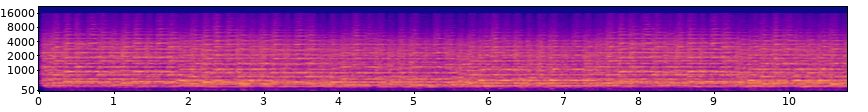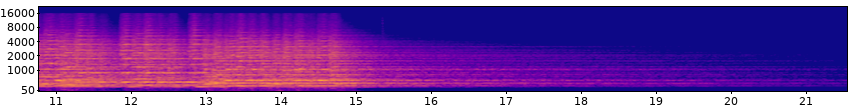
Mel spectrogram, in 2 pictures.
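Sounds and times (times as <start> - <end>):
viola arpeggio in D minor at 130 BPM: 0.0 - 16.0.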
